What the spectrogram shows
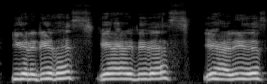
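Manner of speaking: mimicked heckling voice. Retelling a debate moment, imitating a voice from the back. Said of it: "You hear this voice".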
